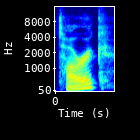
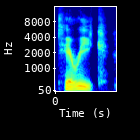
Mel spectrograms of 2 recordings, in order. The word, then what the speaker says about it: Tariq: So Tyreek is the reason behind that is it's my name is Tariq in Arabic, and most people for the longest time always say it in English is Tariq.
